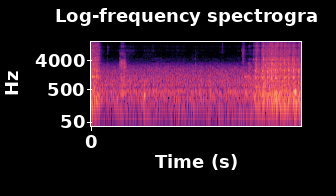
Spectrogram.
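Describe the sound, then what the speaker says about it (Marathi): A sewing machine runs softly as a sleeve is double stitched, its low steady hum rising into a louder, brighter burst near the end. "बाहीला डबल शिलाई मारून घ्यायची आहे"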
